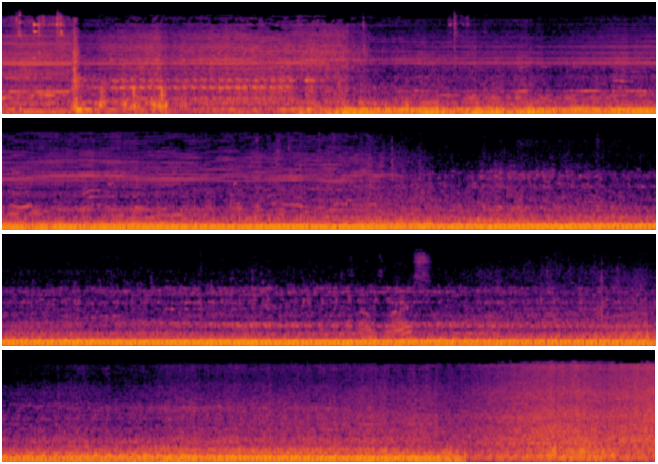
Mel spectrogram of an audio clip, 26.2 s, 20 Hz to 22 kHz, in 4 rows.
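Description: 1978 Mercury Cougar's carbureted V8 cranked and started cold after sitting for days, catching in the first few seconds without the gas pedal, then idling steadily and smoothly. Car radio talk is heard over the start.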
